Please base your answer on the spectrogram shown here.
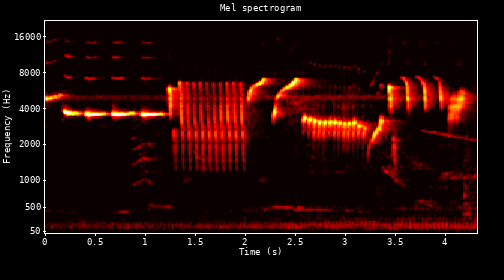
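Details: Canary singing for training: pure steady whistled notes, then a dense rapid buzzing rattle, a chain of slurred rising and falling whistles, and fast tinkling trills ending in quick downward sweeps; quiet background.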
